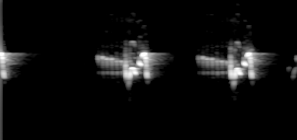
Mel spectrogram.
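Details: Prinias calling back and forth in a busy, cheerful scene. Two full buzzy phrases come about a second apart, each a rapid stuttering trill that breaks into sharp high notes, with the fading end of an earlier phrase at the start.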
